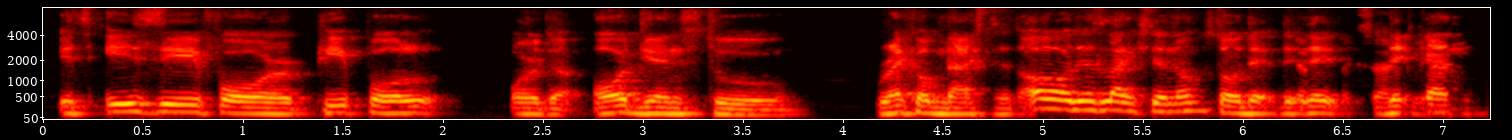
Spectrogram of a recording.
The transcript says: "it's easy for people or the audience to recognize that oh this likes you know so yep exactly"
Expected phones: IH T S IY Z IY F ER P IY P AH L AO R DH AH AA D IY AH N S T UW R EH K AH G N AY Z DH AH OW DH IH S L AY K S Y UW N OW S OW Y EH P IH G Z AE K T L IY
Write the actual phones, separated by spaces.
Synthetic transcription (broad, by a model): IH T S IY Z IY F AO P IY P AH L AO R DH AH AA D IY AH N S T UW R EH K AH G N AY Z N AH OW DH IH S L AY S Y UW N OW S OW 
